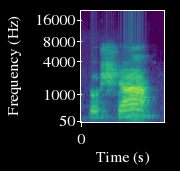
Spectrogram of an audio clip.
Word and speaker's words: Solskjaer: Solskjaer.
